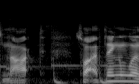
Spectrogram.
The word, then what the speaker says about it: Nacht: And see, let me know down below if you guys pronounce his name Noct or Natch, because like I was saying Natch before, but people have told me that it's Noct.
